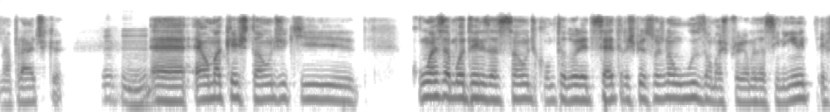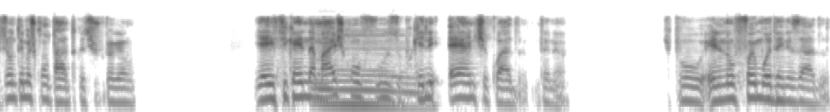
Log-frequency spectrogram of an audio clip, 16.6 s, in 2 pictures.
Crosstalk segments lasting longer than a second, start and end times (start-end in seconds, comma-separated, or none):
11.4-12.7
